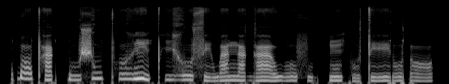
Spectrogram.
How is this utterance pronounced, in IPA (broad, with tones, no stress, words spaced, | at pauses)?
ɓɔ˦pʰa˨ k͡pu˨ʃu˦pʰʊ˦ɣĩ˦˨ pʰi˦ɣo˦ se˨wa˦na˦ ɡaː˦wo˦fu˨ k͡pũ˦kʊ˨teː˦ ɾo˦ɗɔ˦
